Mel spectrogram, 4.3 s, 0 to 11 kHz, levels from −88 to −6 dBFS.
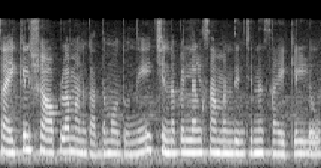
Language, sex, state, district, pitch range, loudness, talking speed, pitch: Telugu, female, Andhra Pradesh, Guntur, 200-220 Hz, -14 LUFS, 165 wpm, 210 Hz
